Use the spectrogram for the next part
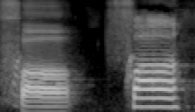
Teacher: اوپر کے دانتوں کے کنارے اور نچلے ہونٹوں کے تر حصے۔ اوپر کے دانتوں کے کنارے نچلے والے ہونٹ کے تر حصے سے لگے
